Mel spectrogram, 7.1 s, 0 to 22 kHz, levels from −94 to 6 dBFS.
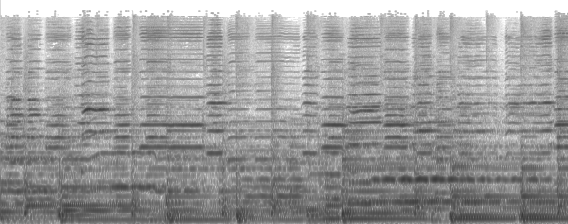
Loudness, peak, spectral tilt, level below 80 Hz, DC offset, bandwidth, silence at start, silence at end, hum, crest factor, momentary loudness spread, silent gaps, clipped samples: -22 LUFS; -8 dBFS; -4 dB/octave; -38 dBFS; under 0.1%; 18 kHz; 0 s; 0 s; none; 14 dB; 6 LU; none; under 0.1%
